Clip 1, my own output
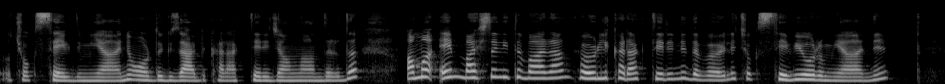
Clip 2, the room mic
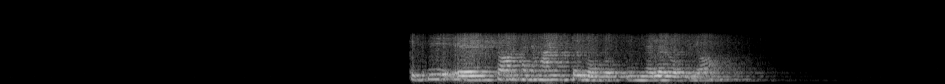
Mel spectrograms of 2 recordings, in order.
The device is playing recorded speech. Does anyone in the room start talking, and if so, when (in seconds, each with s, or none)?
4.1 s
